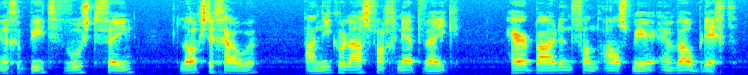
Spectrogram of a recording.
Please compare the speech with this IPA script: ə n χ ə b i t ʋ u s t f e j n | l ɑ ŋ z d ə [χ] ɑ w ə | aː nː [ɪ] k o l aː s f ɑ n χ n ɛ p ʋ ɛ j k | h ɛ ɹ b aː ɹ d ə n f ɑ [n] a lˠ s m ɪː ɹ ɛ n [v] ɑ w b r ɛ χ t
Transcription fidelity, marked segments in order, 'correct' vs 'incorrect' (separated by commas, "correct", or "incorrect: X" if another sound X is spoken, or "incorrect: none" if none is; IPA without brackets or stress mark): correct, incorrect: i, correct, incorrect: ʋ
